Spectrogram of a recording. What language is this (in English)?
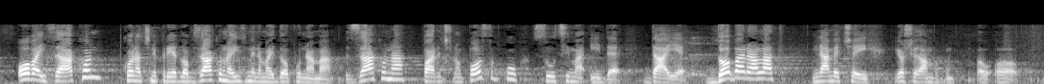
Croatian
